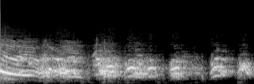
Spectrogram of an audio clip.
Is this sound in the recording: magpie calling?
no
